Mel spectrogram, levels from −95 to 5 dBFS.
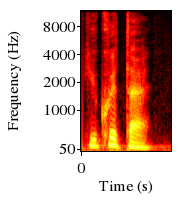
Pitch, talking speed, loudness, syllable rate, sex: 115 Hz, 265 wpm, -16 LUFS, 6.3 syllables/s, male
